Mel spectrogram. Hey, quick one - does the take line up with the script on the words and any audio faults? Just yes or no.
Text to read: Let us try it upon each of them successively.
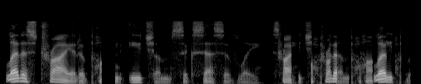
no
